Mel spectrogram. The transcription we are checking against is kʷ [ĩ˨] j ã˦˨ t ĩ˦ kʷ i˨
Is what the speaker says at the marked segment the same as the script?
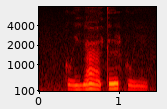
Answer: no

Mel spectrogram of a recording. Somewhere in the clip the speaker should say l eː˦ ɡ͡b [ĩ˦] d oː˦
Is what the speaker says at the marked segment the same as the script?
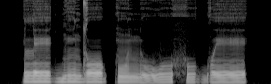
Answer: yes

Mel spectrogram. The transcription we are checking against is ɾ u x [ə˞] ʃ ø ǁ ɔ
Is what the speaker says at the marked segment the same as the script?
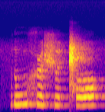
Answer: yes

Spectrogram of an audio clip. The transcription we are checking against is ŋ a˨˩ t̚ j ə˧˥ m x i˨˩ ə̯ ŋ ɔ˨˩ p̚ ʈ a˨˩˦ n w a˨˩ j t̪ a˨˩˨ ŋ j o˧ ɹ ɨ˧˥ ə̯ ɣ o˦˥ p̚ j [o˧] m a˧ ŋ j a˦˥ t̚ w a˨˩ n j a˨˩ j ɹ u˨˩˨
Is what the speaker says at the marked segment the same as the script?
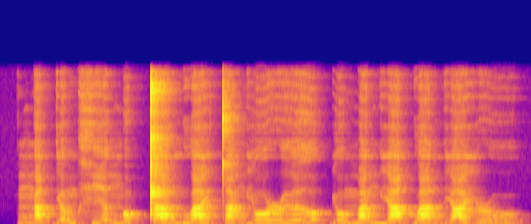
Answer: yes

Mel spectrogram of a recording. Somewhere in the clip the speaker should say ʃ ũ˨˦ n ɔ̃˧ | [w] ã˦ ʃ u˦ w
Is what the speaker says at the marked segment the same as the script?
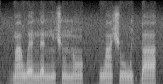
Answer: yes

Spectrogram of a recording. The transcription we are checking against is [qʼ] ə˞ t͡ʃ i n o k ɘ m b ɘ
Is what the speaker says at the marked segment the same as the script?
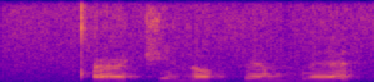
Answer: no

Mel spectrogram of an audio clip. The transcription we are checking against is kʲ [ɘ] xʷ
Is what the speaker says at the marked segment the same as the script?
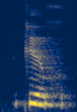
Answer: yes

